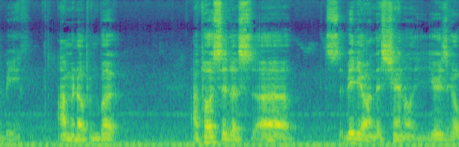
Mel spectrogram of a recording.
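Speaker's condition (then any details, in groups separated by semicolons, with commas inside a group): Traumatic brain injury; relearned talking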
